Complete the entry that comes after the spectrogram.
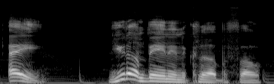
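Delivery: plain reading voice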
